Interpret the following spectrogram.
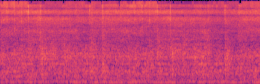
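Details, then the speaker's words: Rebuilt slot car chassis with new aftermarket BSRT AFX Magna Traction pickup springs and Tyco center pin, running on the inside lane: even high-pitched whir with no stutter, fast and smooth, running normally. "Well, running on the inside lane, but yeah, that one is fast and smooth."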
